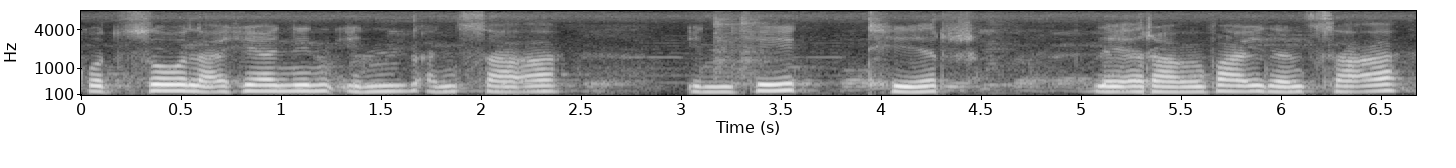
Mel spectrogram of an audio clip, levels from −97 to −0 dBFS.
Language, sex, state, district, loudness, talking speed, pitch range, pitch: Mizo, female, Mizoram, Aizawl, -16 LUFS, 155 wpm, 185-205 Hz, 195 Hz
